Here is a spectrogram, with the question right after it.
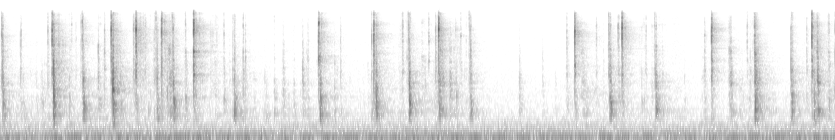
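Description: Fingertips and long nails type at an uneven pace on a full pink, grey and white mechanical keyboard with round plastic keycaps. About twenty-two short, bright, clacky keystrokes come in quick irregular bursts with brief pauses, each dying away almost instantly over a faint low hum.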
